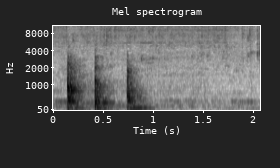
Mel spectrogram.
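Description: Kitchen tap water running over black olives in a glass baking dish as a hand stirs them to wash them, with three short sharp sounds in the first second.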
